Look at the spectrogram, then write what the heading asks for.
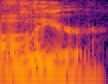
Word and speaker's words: Lehrer: search engine uh tom lehrer uh l-e-h-r-e-r lear but lehrer yeah um a lot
